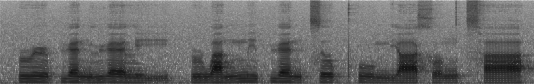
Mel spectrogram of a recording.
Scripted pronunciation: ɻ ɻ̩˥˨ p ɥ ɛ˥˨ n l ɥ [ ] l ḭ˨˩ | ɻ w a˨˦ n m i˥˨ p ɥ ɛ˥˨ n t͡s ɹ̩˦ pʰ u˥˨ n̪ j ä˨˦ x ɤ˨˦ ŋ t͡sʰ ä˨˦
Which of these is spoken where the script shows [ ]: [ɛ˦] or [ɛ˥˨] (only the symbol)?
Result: ɛ˥˨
